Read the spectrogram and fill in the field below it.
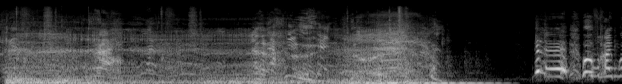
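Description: A cartoon brawl crashes and clatters noisily.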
